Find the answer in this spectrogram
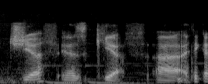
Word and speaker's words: GIF: But the thing is the actual creators of the Gif call it Jif.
